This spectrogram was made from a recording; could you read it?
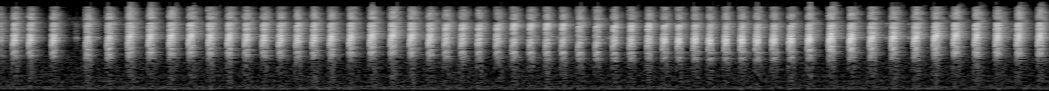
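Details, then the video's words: Crested jay, kingfisher-filled tutor track: after a brief gap near the start, dense, rapid, scratchy notes run on without a break, steady and high-pitched. "BURUNG MASTERAN SOGON ISIAN TENGKEK GACOR DOR"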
